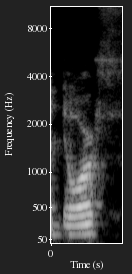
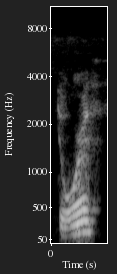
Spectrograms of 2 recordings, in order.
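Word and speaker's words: Dourif: I thought that Fiona Dorff, is that how you say it? Dorff? Like, hold the R.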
